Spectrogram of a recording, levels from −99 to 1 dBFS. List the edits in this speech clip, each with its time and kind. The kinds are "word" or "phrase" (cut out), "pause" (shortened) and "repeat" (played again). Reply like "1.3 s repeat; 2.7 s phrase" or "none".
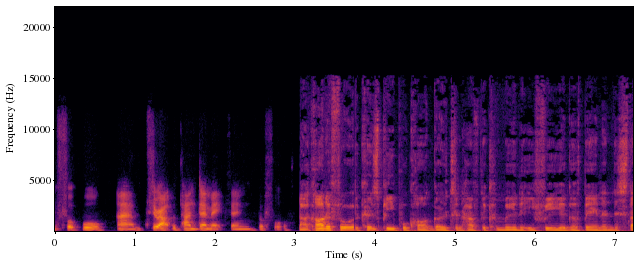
3.7 s word; 5.0 s word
